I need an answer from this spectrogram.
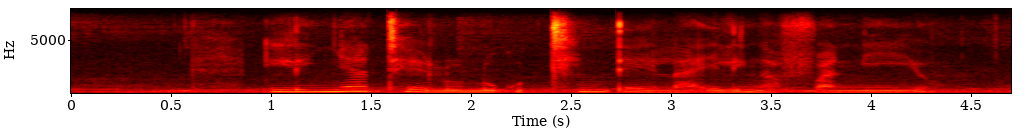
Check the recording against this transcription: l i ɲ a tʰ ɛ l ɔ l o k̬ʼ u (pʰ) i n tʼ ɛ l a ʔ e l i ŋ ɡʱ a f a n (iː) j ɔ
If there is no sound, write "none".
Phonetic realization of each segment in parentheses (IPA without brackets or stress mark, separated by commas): tʰ, iː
